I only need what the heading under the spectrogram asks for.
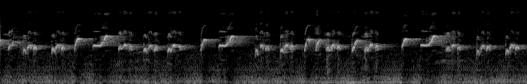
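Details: Training song of a ruby-throated bulbul for cage birds, with a steady stream of clear whistled phrases that step up then slide down, some doubled, repeated about twice a second over a soft low hum.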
